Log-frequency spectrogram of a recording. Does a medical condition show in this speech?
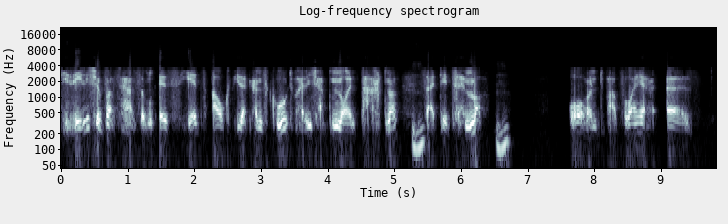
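Yes: laryngeal cancer; five nodules surgically removed from larynx, larynx can be preserved, no metastases found; diagnosed about six weeks ago, severe chemotherapy due to start in four weeks; hoarse voice, sounds somewhat like a cold.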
